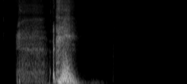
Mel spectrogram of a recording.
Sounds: Sneeze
